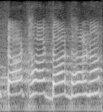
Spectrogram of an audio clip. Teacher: जिह्वा का अग्र का हिस्सा हल्का सा मुड़ जाता है और थोड़ा पीछे की ओर जाता है और ऊपर कुछ ठोक रहा है ऐसे महसूस होता है तो नाक के नीचे को वो ठोकता है।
